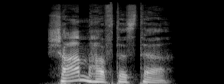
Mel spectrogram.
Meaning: inflection of schamhaft: 1. strong/mixed nominative masculine singular superlative degree 2. strong genitive/dative feminine singular superlative degree 3. strong genitive plural superlative degree
- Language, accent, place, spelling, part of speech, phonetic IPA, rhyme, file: German, Germany, Berlin, schamhaftester, adjective, [ˈʃaːmhaftəstɐ], -aːmhaftəstɐ, De-schamhaftester.ogg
